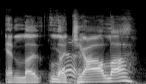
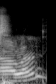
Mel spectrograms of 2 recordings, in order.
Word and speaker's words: La Jolla: You know, when you come from the Midwest, H's and J's are pronounced a little different than they are here. Versus La Jolla and El Cajon, anyway.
